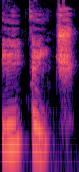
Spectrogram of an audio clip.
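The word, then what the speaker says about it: え: You can see that E, but this is pronounced as EH, like the E in men.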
